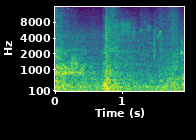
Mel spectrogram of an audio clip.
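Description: A hand grabs a metal pole with a dull thud.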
